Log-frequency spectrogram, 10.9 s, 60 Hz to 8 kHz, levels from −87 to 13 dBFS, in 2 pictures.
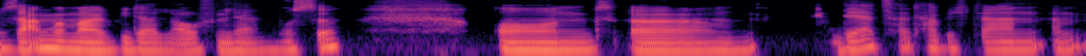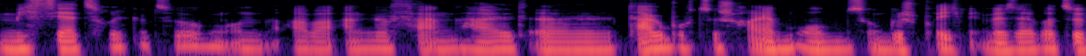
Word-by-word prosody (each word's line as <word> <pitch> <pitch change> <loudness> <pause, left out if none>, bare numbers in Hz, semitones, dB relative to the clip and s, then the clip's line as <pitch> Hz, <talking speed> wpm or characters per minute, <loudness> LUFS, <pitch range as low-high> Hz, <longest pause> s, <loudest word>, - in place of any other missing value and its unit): sagen 115 +2 +7
wir 115 - +6
mal, 100 -1 +6
wieder 100 0 +2
laufen 95 +1 -1
lernen 100 +1 -2
musste. 110 +7 +1 0.7
Und, 100 +1 +4
ähm, 95 +1 +3 0.4
in - - -8
der 120 +5 +2
Zeit 130 - -8
habe 120 - -3
ich 115 - -8
dann, 105 0 0
ähm, 105 +3 -3
mich 115 -1 -1
sehr 115 -1 +2
zurückgezogen 140 +2 -6
und 115 -3 -8
aber 110 -2 -5
angefangen 115 0 -4
halt, 110 +1 -2
äh, 105 0 -2
Tagebuch 120 +2 +2
zu 130 +1 -7
schreiben, 110 -1 +1
um 110 -3 -2
so 110 - -3
'n 110 - -3
Gespräch 100 -1 -2
mit - - -16
mir 95 - +2
selber 105 +1 0
zu 105 - +1
105 Hz, 195 wpm, -27 LUFS, 100-115 Hz, 0.7 s, sagen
